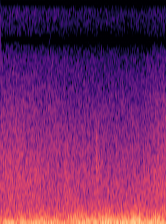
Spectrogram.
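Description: Open sea waves with strong wind, heard from a boat: a loud, constant roaring wash with heavy wind buffeting across the microphone, close and enveloping.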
